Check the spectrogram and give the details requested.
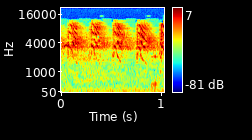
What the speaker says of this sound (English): These are parakeets actually.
